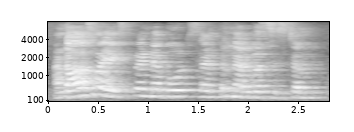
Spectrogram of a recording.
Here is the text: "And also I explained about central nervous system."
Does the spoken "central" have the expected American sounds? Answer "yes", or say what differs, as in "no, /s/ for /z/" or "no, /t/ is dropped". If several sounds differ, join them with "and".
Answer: no, /ɹ/ is dropped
